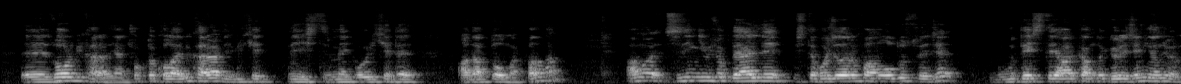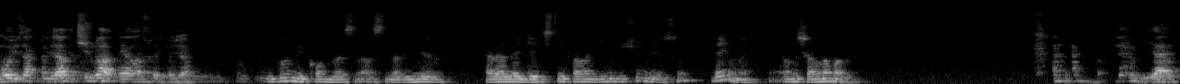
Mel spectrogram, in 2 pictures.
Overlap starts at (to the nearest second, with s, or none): 12 s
